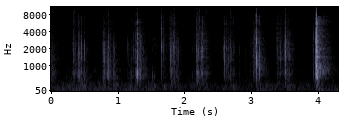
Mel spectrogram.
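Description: Plastic layers of a 3x3 Rubik's cube being turned in quick repeated moves, clicking and rasping about three times a second, with one sharper clack near the end.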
